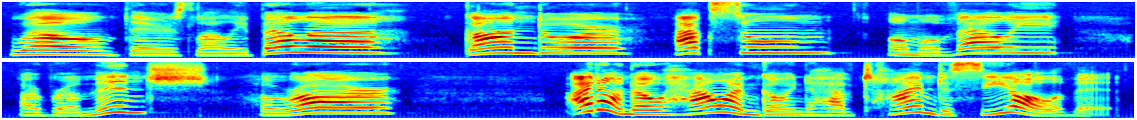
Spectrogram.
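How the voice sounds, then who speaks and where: A woman playing a cheerful, adventurous young American in a scripted radio drama, speaking clearly and brightly with an American accent. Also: high voice, animated, slow, dry recording, exaggerated voice. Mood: enthusiastic. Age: young adult.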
